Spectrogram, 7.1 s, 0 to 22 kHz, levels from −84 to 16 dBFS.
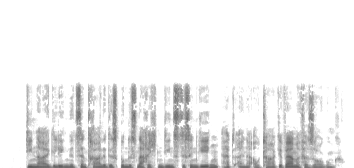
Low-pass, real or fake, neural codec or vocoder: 10.8 kHz; real; none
